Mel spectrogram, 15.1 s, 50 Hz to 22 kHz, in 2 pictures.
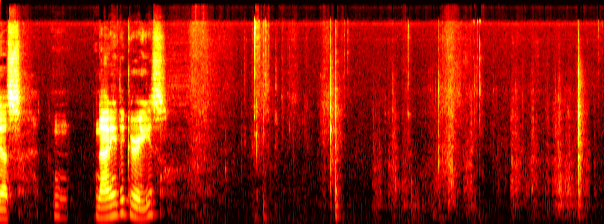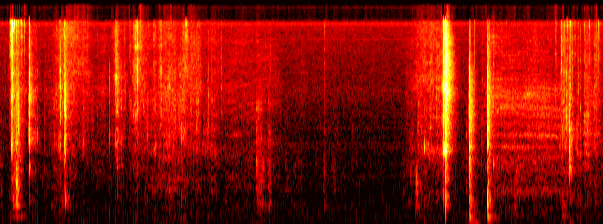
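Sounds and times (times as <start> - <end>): rustling: 2.3 - 11.3, 14.0 - 15.0.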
